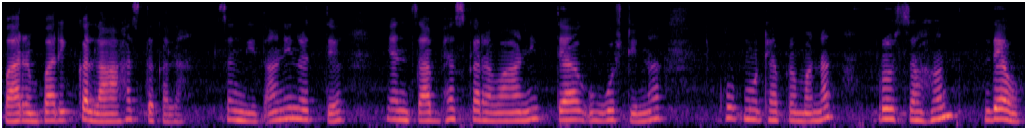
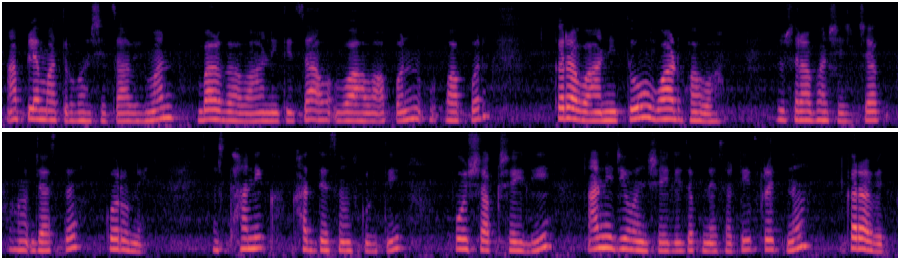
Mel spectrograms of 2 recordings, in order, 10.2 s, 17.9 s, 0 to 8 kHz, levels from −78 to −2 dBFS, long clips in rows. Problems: none marked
